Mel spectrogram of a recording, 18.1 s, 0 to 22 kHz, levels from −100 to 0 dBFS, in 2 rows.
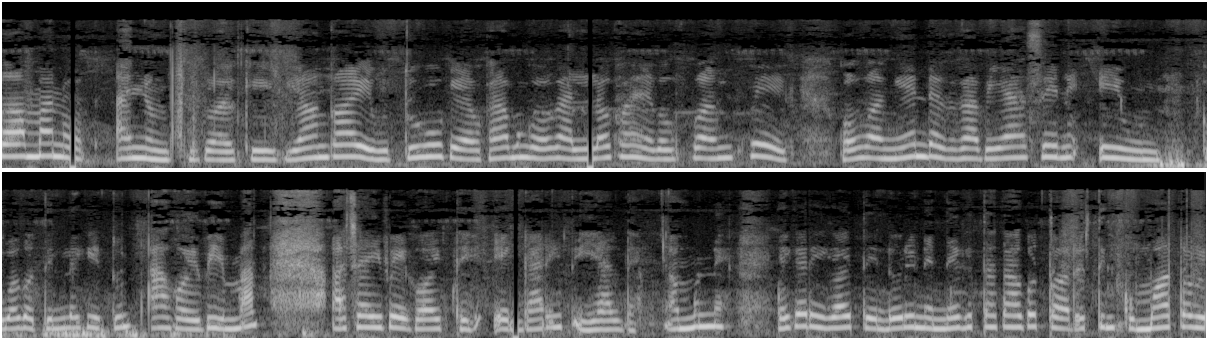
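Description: From the start, the speech sounds swirly, smeared and hollow, with nothing above 14 kHz. Consonant attacks blur. This is likely generation loss from repeated lossy re-encoding, perhaps three passes. Each pass adds fresh quantisation noise on a shifted frame grid. The sound fits AAC-LC near 64 kbit/s.

At 0.52, 4.40 and 12.88 s, the last just after "ibe igoite en", the sound stops flat for 40 ms. Each is an underrun with held sample. The output buffer ran dry, and the converter held its last value. Playback resumes where it stopped, so there is barely a click.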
